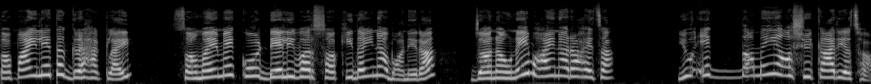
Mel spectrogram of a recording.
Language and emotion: Nepali, angry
